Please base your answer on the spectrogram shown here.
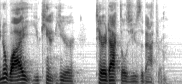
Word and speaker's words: pterodactyls: why you can't hear pterodactyls use the bathroom because the P is silent.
